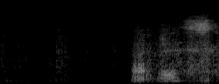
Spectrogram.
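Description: The first second or so is very quiet. Then, about a second and a half in, a person gives a short grunt of effort while pushing a foot into a foam-lined walking boot, followed by a breath.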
